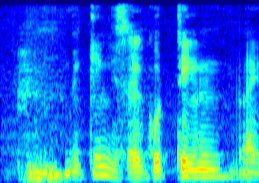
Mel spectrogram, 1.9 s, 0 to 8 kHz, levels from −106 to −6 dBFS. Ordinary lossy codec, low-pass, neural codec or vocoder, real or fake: none; 7.2 kHz; codec, 16 kHz in and 24 kHz out, 1.1 kbps, FireRedTTS-2 codec; fake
